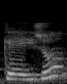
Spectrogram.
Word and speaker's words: queijo: Por exemplo, na palavra queijo, eu tenho aí a palavra Q-U-E-I, eu tenho Q-U-E-I, J-O. Aí eu tenho queijo, mas eu não pronuncio U, isso não é um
